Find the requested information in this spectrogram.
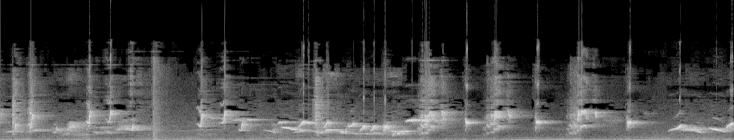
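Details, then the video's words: A white-rumped shama sings a dense, rough-toned varied song. Rapid run of buzzy trills, chattering notes and slurred whistles flows almost without pause, with sharp clicks between phrases and a faint low hum beneath. "MURAI BATU Full Tembakan Variasi Kasar Mewah"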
